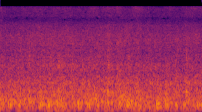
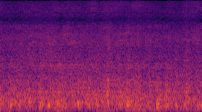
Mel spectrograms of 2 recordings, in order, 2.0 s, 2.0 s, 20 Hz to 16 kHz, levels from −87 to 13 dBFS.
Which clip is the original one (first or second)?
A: first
